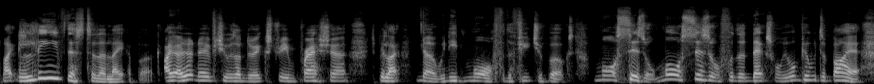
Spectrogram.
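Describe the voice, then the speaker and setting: A man co-hosting a casual book podcast, giving opinions in an animated, emphatic way with sarcastic asides. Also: fairly high pitch, dry recording. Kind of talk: casual book review chat.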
